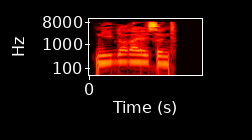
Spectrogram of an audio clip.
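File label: "niederreißend", German; adjectives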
